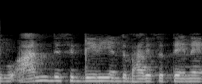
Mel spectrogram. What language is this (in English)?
Kannada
